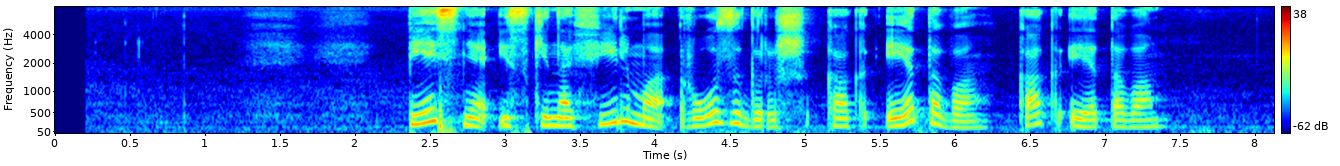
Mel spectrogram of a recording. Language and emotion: Russian, neutral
